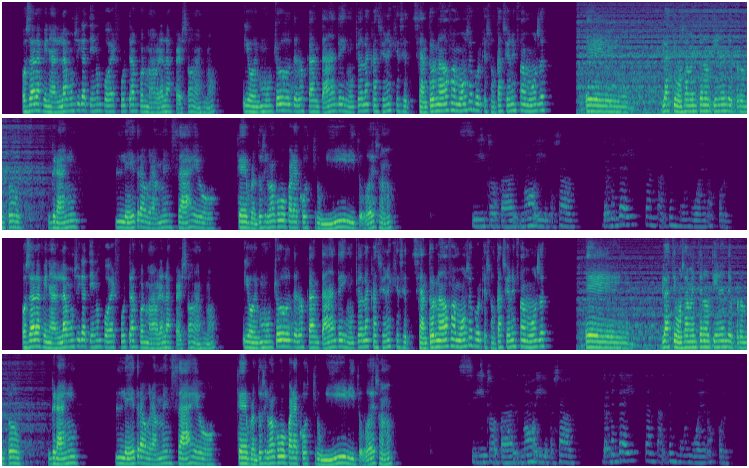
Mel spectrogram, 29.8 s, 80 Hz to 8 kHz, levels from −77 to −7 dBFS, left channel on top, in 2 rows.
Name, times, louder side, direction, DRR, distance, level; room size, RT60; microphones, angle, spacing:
voice 1, 0.4-4.3 4.8-10.9 11.7-12.6 13.2-15.3 15.8-16.4 17.2-19.1 19.6-22.7, right 3 dB, 25° right, 9 dB, 0.5 m, -25 dB
sound 1, 11.5-16.2, left 3 dB, 35° left, 0.7 m, -36 dB
voice 2, 24.0-26.3 26.9-29.5, right 1 dB, 75° right, -5 dB, 1.9 m, -42 dB
11.0 x 4.5 x 2.2 m, 0.32 s
head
